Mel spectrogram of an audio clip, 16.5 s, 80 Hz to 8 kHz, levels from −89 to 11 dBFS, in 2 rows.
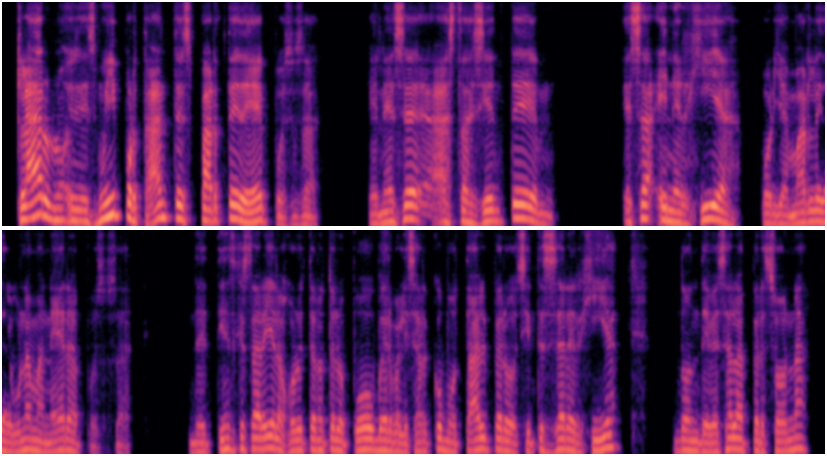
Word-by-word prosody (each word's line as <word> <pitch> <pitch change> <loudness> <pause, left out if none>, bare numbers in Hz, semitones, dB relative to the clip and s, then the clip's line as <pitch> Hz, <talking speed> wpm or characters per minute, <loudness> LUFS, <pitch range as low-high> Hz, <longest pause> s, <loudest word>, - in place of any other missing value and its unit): Claro, 200 +6 +7
¿no? 155 -2 -1
E-es 145 -6 0
muy 180 +9 +6
importante, 190 -3 +2
es 165 -1 +2
parte 160 +3 +2
de, 145 +2 +5
pues, 105 -10 -10
o - - -10
sea, 100 -2 -9 0.5
en 120 +1 -4
ese, 170 +6 +2
hasta 140 +2 0
se 125 - -1
siente, 145 - +1 0.7
esa 180 0 +4
energía, 145 - +1
por 125 -1 -5
llamarle 125 +5 -1
de 135 - +1
alguna 125 +4 -3
manera, 130 0 -4
pues, 85 -4 -19
o - - -34
sea, - - -18 0.5
de 115 0 -7
tienes 135 +5 -4
que 150 - -5
estar 145 -1 -1
ahí, 155 +2 +2
a - - +1
lo 145 - -1
mejor 125 +3 -4
ahorita 140 +1 -3
no 135 -3 -4
te 145 - -2
lo 125 -5 -3
puedo 140 +1 0
verbalizar 120 -3 -3
como 125 -4 -3
tal, 135 +4 -3
pero 130 -5 -2
sientes 120 +3 -3
esa 140 +7 0
energía, 140 - -2 0.5
donde 125 -2 -3
ves 115 +4 -3
a 150 - 0
la 145 -1 -1
persona. 125 +4 -3
135 Hz, 185 wpm, -20 LUFS, 120-150 Hz, 0.7 s, Claro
